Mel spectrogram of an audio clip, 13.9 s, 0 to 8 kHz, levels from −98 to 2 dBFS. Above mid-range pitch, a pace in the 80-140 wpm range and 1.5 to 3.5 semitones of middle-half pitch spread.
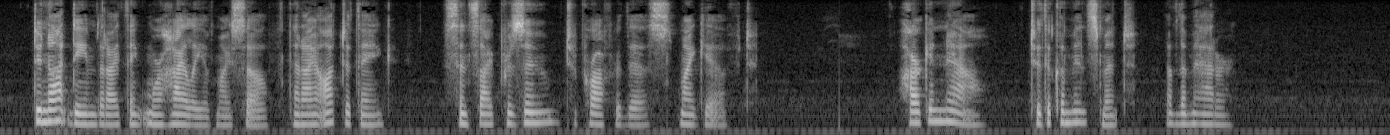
No: medium, 170 Hz; slow, 135 wpm; average, 3.0 semitones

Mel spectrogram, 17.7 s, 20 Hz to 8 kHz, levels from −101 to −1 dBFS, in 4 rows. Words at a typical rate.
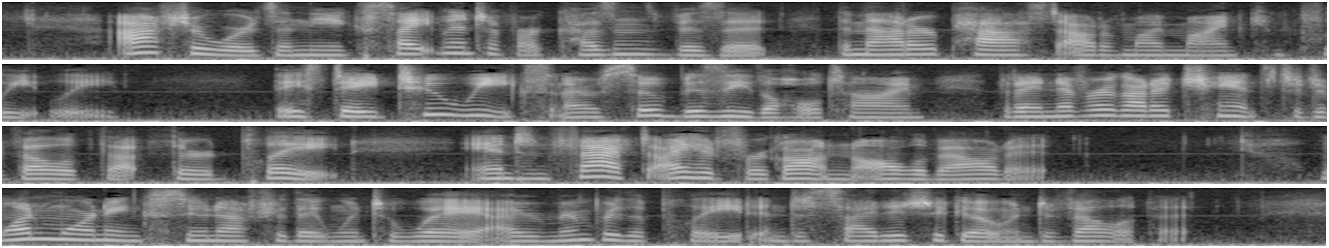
No: fast, 225 wpm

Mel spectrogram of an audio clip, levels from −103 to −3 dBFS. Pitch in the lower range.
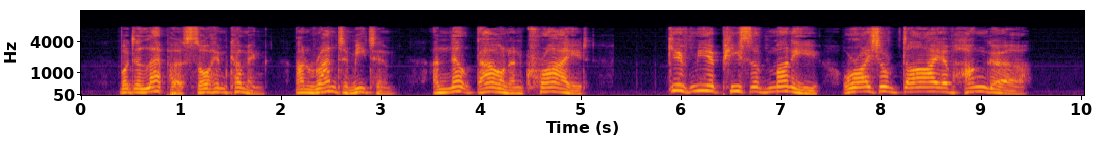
No: medium, 175 Hz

